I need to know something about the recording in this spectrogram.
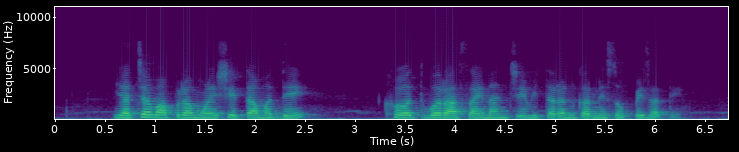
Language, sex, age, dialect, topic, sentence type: Marathi, female, 36-40, Standard Marathi, agriculture, statement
